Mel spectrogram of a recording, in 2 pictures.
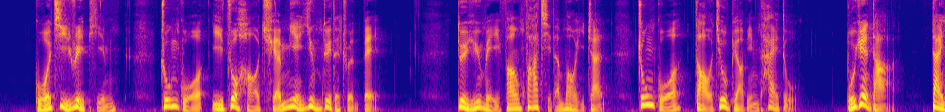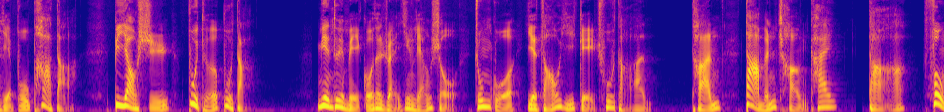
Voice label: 男 国际锐评

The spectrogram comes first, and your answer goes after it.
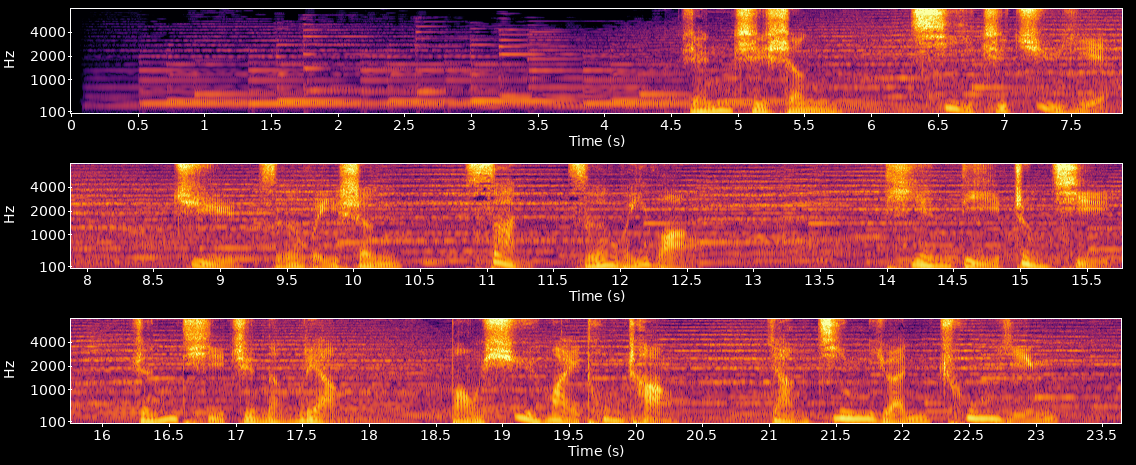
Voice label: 男 感情; 大竹华润燃气公司

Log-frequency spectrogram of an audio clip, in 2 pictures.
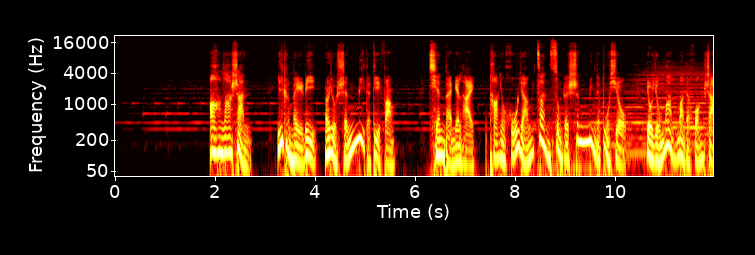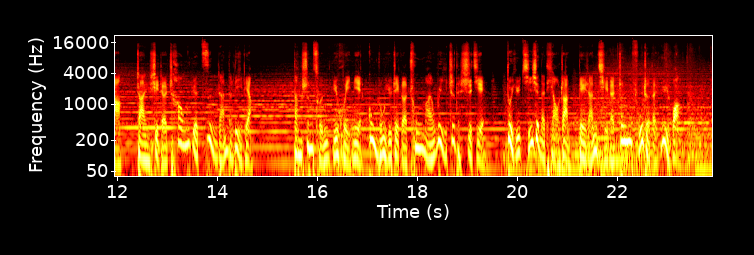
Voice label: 男 阿拉善（磁性讲述感）

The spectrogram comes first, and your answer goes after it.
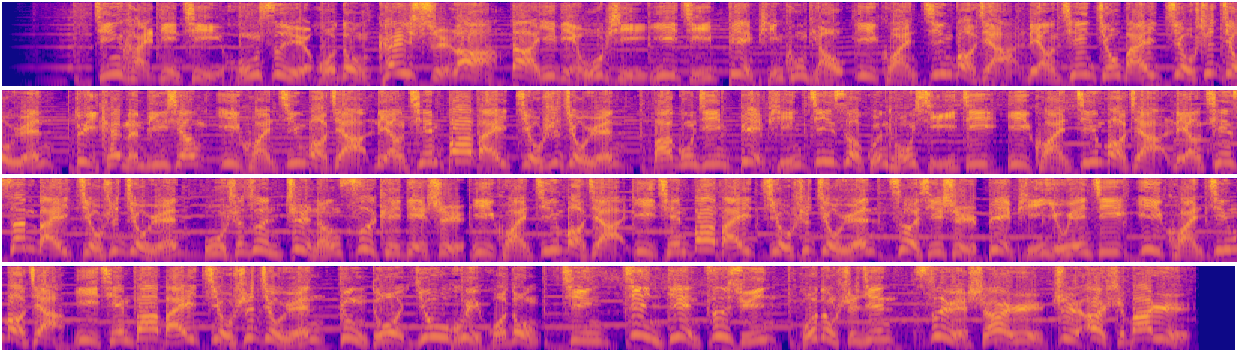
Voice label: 男 促销 电器; 实惠大气; 金海电器

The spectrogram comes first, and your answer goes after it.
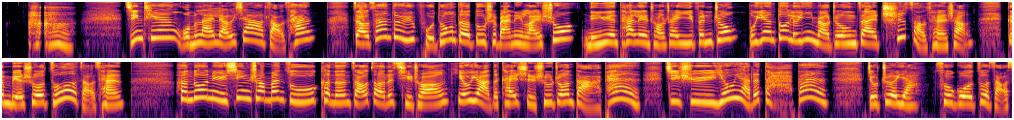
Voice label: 女 早餐

